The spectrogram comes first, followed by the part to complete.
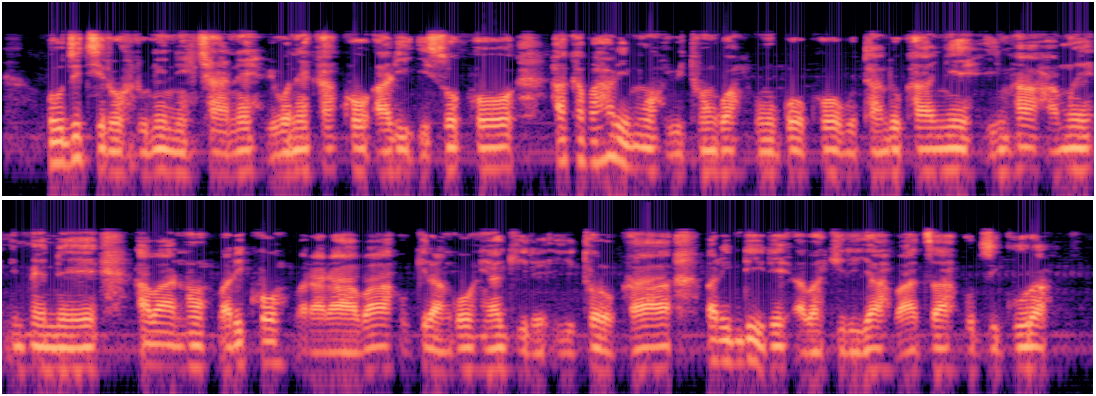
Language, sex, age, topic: Rundi, male, 36-49, agriculture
